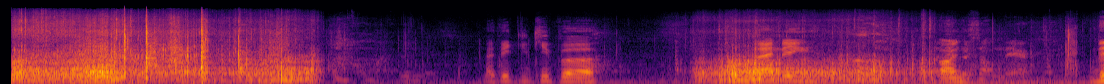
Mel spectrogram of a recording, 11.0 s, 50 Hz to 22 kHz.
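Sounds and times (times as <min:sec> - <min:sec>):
skateboard clacks: 0:00.1 - 0:03.2
skateboard wheels rolling on asphalt: 0:00.1 - 0:03.3, 0:06.6 - 0:11.0.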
